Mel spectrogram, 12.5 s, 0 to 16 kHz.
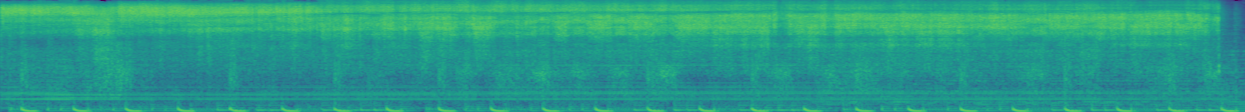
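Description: Bosch Advanced Aquatak 140 pressure washer running, its 2100 W induction motor and pump giving a steady hum under the loud hiss of a narrow high-pressure water jet blasting into a brick and cutting a groove into it. Background music with a steady beat plays underneath.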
